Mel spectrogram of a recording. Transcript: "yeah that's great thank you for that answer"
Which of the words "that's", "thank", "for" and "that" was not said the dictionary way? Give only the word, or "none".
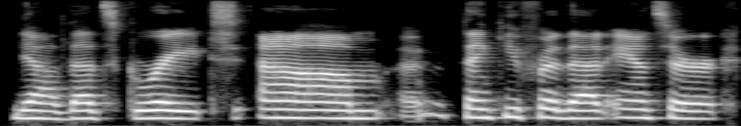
none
